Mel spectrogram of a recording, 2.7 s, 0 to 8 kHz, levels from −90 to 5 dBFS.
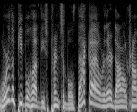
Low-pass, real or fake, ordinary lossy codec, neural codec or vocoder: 7.2 kHz; real; MP3, 48 kbps; none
